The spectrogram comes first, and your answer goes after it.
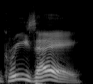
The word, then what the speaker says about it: Grazil: Command Line Cody says, Grazil is pronounced grise. Grise. Like greasy. Like greasy.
